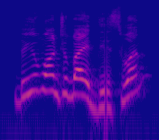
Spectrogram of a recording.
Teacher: the high rise usually associated with questions.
